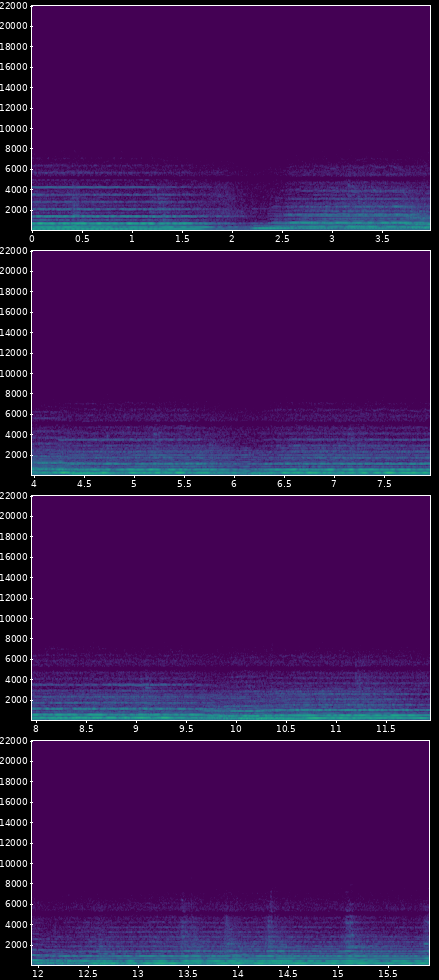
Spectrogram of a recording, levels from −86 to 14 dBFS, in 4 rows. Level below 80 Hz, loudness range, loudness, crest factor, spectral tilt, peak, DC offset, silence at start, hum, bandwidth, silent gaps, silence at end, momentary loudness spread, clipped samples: -58 dBFS; 4 LU; -31 LUFS; 14 dB; -8.5 dB/octave; -18 dBFS; under 0.1%; 0 s; none; 6.8 kHz; none; 0 s; 8 LU; under 0.1%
